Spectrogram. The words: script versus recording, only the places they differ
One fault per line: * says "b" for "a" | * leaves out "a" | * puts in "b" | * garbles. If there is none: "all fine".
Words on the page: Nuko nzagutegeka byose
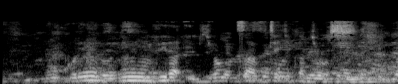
* puts in "rero niwumvira ibyo"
